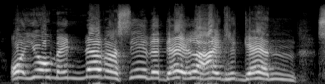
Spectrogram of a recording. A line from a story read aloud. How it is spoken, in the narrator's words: screamed the old woman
